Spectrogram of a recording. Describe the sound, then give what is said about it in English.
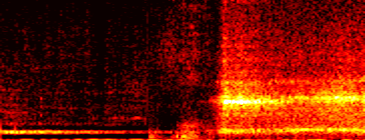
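A Beijing pigeon whistle hums in flight, air filling its gourd (cucurbit) vessel and resonating: a steady mid-pitched tone for about a second, a brief wavering break, then a louder, brighter chord of high and middle tones that holds to the end. “Air fills the cucurbit vessel and resonates to create its distinctive sound.”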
